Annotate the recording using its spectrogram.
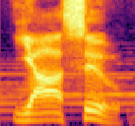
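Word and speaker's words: γεια σου: greeting each other with a hearty Gayu pronounced yasu so what do you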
